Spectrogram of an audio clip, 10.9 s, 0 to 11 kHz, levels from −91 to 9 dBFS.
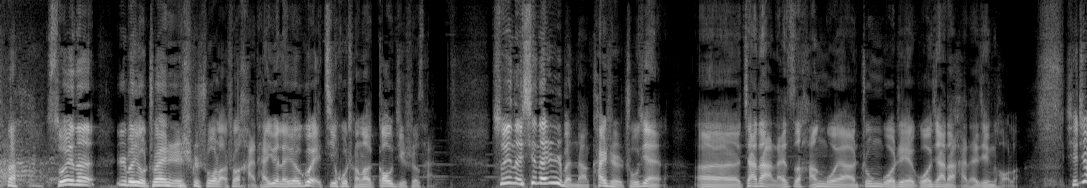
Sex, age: male, 30-49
